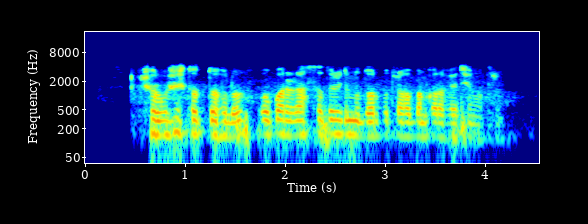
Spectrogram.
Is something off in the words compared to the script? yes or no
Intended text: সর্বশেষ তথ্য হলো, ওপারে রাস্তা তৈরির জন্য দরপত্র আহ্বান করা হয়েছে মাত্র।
no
